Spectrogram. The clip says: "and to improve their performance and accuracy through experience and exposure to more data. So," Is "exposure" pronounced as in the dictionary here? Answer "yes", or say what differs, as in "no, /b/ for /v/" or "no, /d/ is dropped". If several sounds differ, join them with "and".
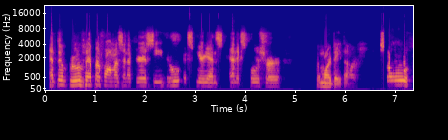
no, /s/ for /ʒ/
